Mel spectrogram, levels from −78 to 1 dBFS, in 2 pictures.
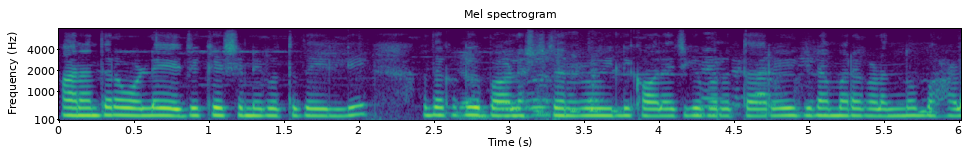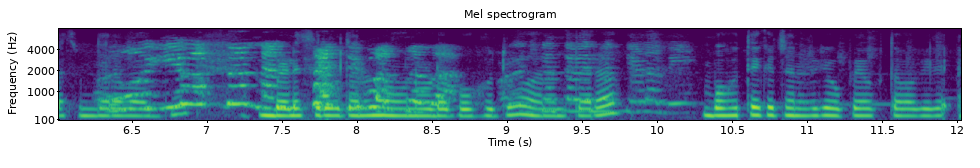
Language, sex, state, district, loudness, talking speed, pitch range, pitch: Kannada, female, Karnataka, Dharwad, -18 LUFS, 110 wpm, 225-245 Hz, 235 Hz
